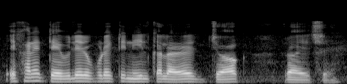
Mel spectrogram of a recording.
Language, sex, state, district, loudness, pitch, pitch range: Bengali, male, West Bengal, Alipurduar, -17 LUFS, 130 Hz, 115-140 Hz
